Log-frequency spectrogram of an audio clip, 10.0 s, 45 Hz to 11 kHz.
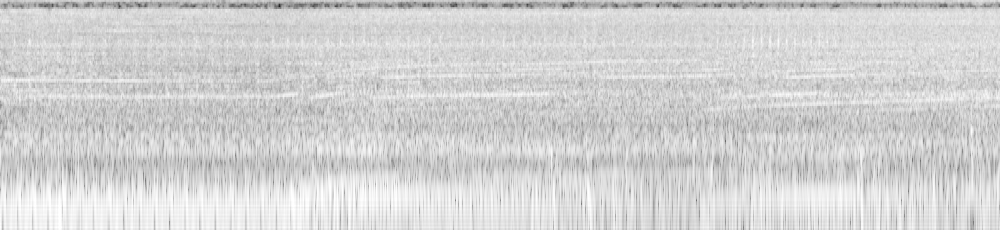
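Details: Used 350 5.7 Vortec V8 from a 1996 GMC truck swapped into an 1989 truck: deep idle with uneven knock that comes and goes regardless of engine temperature; oil filter clean, no metal; piston slap, lifter tick or rod knock suspected.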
